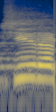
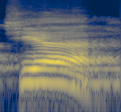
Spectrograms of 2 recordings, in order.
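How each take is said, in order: First: The vowel is a single long ee sound. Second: The vowel glides from ee into uh. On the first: The speaker calls it wrong. "ಇಲ್ದ್ರ ಲೆಕ್ಕಲೆ ಓದ್ಬೇಕಾದ್ರೆ ನಾವ್ ಇದನ್ನ ಚೀರ್ ಅನ್ಬೇಕು" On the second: The speaker calls it right. "ಆದ್ರೆ ಇದು ಚೀರಲ್ಲ, ಚಿಯರ್"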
